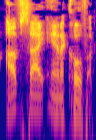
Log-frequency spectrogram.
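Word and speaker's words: Ovsyannikova: Her name is Marina Avsyankova. Avsyankova is how you pronounce it.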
